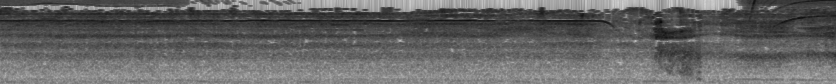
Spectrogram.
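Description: Steady high-pitched whine of a dental scaler with suction hiss, briefly interrupted near the end; routine dental cleaning.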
